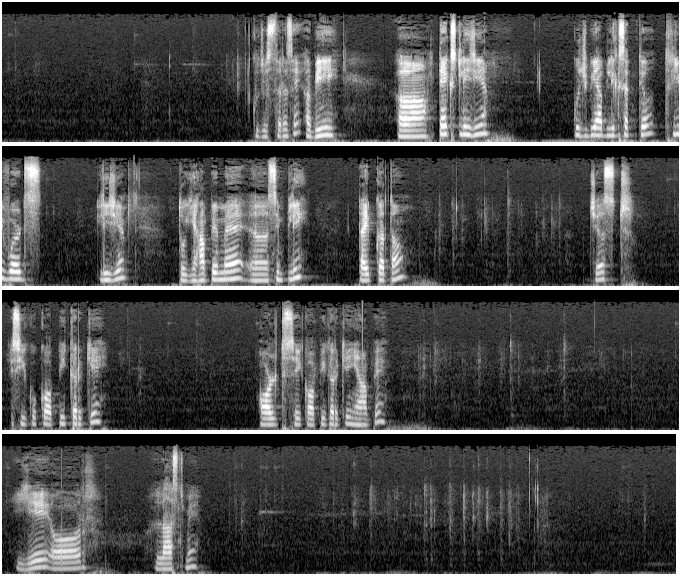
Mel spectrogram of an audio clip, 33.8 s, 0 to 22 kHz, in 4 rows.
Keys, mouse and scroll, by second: 5.5 click, 8.9 click, 14.0-15.1 typing, 16.7 click, 17.9 shift+click, 18.5 shift+click, 20.0 alt+click, 21.0 click, 21.9 ctrl+a, 23.3 shift+b, 23.6 shift+e, 25.2 click, 27.3 alt+click, 28.5 click, 29.5 ctrl+a, 30.7-31.6 typing, 33.0 click.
